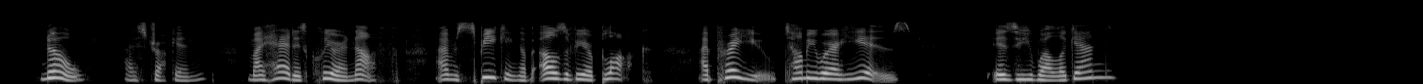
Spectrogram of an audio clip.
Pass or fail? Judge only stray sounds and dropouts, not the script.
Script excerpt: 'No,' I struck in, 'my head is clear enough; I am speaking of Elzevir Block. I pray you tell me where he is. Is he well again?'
pass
